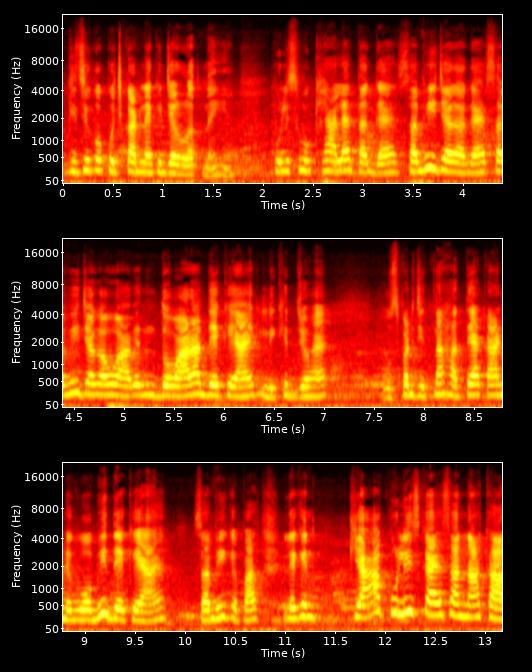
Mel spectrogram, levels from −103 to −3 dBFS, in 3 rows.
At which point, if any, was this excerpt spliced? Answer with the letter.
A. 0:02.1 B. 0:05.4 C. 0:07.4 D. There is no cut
A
